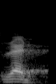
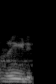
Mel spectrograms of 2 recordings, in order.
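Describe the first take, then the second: First: The vowel is short, as in 'red'. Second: The vowel is long, as in 'reed'. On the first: It is the past-tense form. The speaker calls it right. "it's read. ... Second form" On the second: It is the present-tense form. The speaker calls it wrong. "It's not read"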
